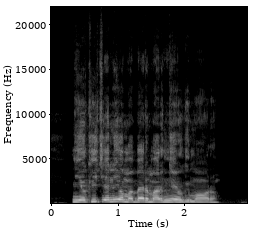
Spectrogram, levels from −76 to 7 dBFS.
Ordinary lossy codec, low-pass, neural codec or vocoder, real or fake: none; none; vocoder, 44.1 kHz, 128 mel bands, Pupu-Vocoder; fake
